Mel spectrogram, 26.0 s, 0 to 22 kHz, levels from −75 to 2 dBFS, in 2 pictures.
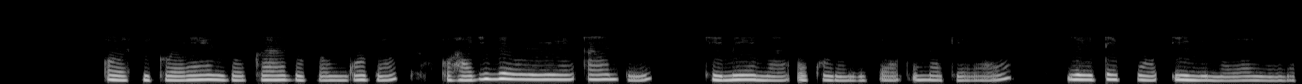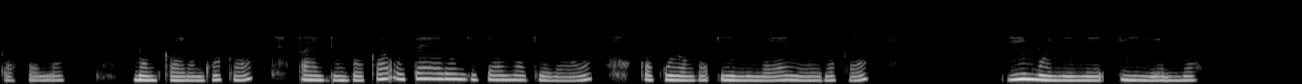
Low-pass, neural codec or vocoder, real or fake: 3.6 kHz; codec, 16 kHz, 2 kbps, FunCodec, trained on LibriTTS, 25 frames a second; fake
